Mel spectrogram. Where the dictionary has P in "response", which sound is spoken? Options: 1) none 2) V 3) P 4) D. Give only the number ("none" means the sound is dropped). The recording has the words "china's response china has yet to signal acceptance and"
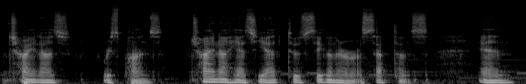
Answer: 3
